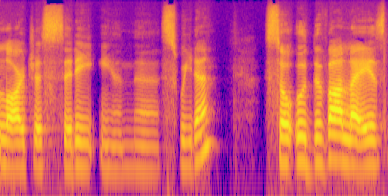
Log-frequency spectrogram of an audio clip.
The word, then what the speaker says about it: Uddevalla: Uddevalla, I don't know how to pronounce it in English, but Uddevalla in Swedish.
